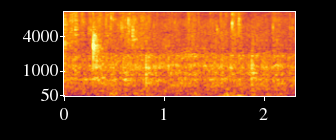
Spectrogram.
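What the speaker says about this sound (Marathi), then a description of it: "आपले कटलेट छान असे खरपूस तळले जातील" Vegetable pea cutlets fry in hot oil over a medium flame, giving a steady soft sizzle with faint crackles and a few small pops, heard alone with no talk.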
